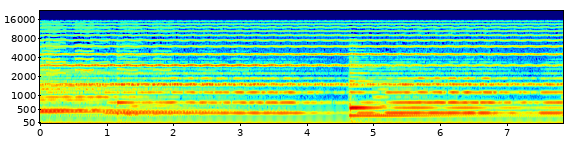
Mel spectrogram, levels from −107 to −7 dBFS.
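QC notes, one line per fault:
Throughout: video or display buzz, a 60 Hz field-rate buzz with hash above, roughly 25 dB below the music; the spectrogram shows steady horizontal lines at 60 Hz multiples.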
